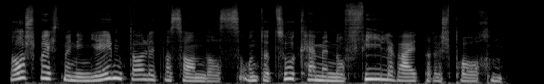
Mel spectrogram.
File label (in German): Bozner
